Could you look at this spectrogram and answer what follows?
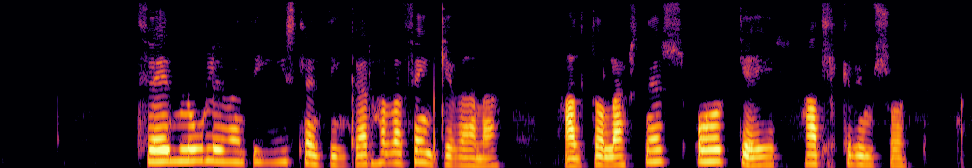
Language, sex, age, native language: Icelandic, female, 50-59, Icelandic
